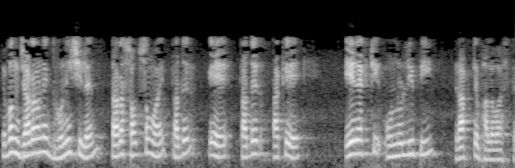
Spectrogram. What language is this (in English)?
Bangla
